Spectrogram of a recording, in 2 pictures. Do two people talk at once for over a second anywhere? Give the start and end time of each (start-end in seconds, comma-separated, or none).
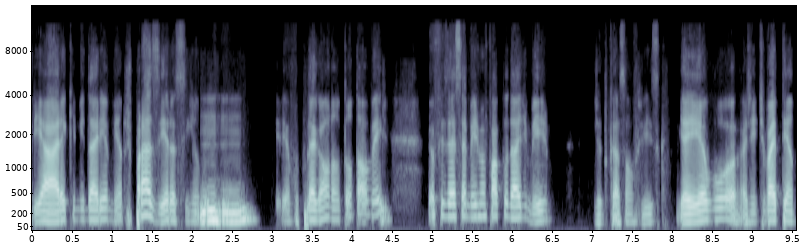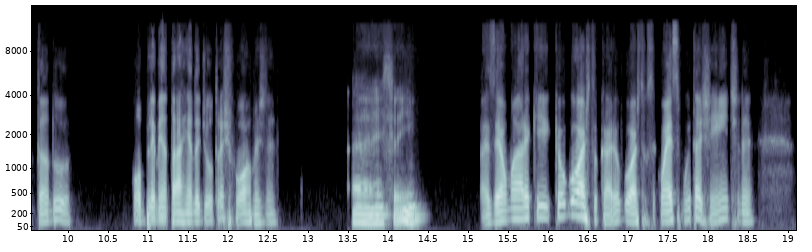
none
